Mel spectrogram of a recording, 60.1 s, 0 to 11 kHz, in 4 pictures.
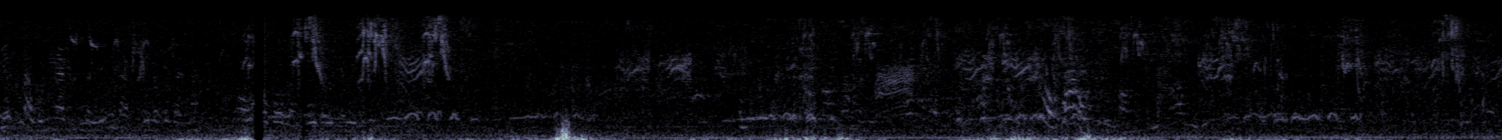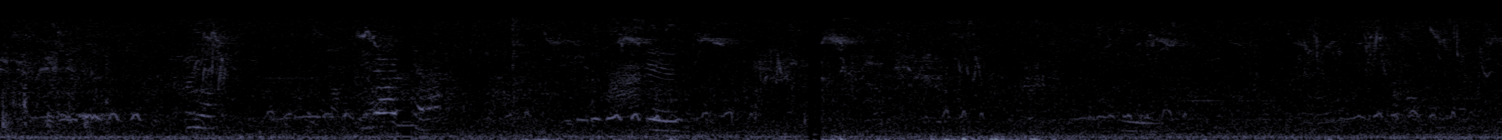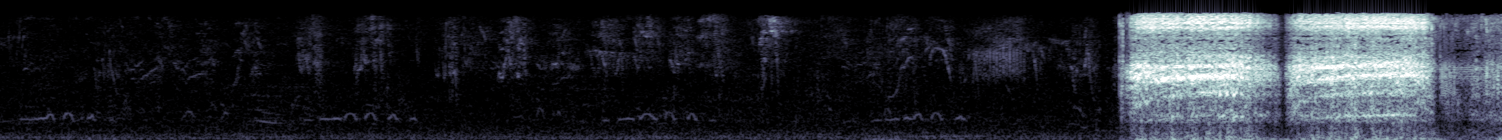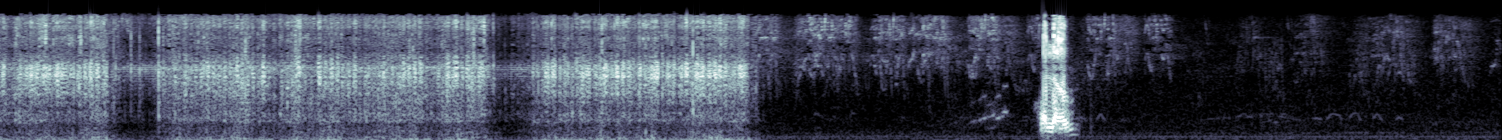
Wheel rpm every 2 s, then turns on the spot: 0, 0, 0, 0, 0, 0, 0, 0, 0, 0, 0, 0, 0, 0, 0, 0, 0, 0, 0, 0, 60, 100, 30, 30, 20, 30, 10, 0, 0, 0.
44-48 50-54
